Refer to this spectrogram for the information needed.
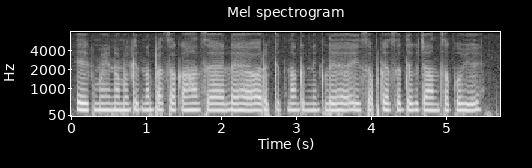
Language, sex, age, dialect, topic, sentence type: Magahi, female, 18-24, Southern, banking, question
